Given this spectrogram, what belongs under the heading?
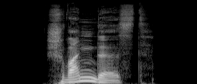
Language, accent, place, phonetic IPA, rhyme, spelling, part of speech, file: German, Germany, Berlin, [ˈʃvandəst], -andəst, schwandest, verb, De-schwandest.ogg
- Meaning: second-person singular preterite of schwinden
